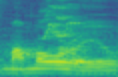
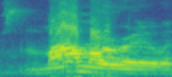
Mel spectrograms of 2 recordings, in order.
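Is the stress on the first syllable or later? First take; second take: later; first. First: The stress falls after the first syllable. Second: The stress is on the first syllable. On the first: The speaker calls it right. "instead of" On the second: The speaker calls it wrong. "stress the first syllables"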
